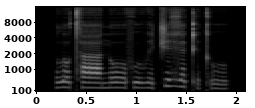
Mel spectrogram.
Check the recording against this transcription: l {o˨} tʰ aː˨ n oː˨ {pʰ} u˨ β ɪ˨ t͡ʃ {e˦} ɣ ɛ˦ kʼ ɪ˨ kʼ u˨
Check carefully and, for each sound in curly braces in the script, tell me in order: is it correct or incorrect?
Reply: correct, incorrect: f, correct

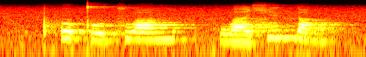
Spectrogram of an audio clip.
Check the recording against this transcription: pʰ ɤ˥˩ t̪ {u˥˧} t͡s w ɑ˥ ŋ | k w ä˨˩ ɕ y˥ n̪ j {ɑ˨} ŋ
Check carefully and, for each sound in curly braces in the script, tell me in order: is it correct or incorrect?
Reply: incorrect: u˧˥, correct

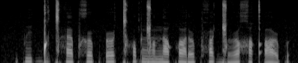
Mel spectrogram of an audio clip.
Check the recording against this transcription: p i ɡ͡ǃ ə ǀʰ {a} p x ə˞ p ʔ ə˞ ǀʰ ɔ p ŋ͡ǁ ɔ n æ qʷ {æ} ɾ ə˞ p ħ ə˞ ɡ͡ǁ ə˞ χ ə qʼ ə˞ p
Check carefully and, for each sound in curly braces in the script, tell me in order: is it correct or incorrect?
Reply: incorrect: æ, correct

